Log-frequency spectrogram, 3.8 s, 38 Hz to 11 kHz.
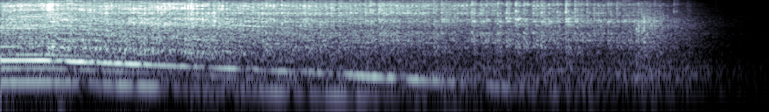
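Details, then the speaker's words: Starter motor of a neglected Craftsman snow blower (model 247.889571), bench-tested on mains power via its cord: it whirs freely and coasts down with a falling whine, so the starter motor is good and only a micro switch needs replacing. "so I'm going to plug in the cord it'll not be energized then I'll plug it into the wall and hopefully that starter comes to life so if the motor is good this should turn it on"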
